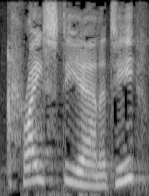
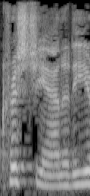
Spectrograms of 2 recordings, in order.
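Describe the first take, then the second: First: The first syllable sounds like 'Christ'. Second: The first syllable sounds like 'kris'.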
